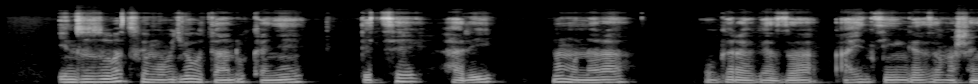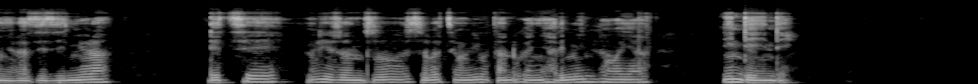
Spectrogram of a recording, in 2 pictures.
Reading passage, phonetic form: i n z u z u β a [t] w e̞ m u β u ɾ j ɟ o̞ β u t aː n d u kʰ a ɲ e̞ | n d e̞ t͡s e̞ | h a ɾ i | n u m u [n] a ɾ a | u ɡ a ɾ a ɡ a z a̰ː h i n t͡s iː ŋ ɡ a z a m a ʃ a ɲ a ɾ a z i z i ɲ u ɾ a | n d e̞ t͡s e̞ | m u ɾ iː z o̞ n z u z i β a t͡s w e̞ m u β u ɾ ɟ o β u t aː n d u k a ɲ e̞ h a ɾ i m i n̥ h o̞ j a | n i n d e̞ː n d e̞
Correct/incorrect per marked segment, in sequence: incorrect, correct

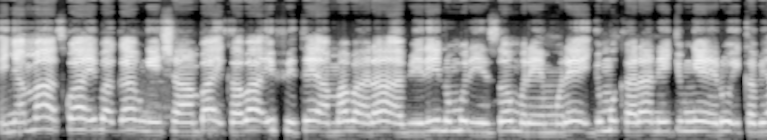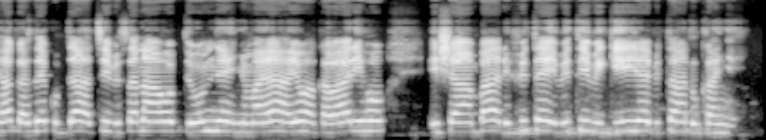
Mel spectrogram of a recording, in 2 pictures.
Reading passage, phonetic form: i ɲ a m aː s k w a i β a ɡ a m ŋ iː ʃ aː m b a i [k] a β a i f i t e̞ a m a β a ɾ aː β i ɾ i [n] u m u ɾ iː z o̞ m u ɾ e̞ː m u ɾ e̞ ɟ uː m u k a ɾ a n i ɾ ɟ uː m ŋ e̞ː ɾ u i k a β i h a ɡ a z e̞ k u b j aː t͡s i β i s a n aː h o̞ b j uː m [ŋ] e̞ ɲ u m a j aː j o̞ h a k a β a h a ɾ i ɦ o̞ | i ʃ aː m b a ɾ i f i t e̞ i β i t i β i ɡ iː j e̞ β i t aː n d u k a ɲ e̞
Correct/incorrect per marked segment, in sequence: correct, correct, incorrect

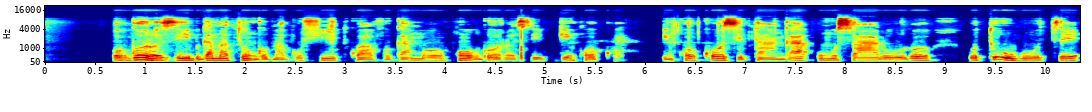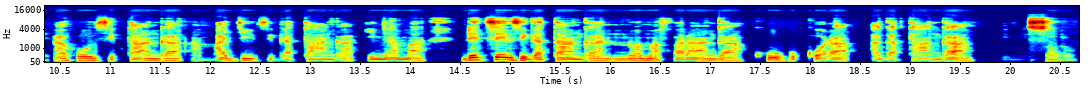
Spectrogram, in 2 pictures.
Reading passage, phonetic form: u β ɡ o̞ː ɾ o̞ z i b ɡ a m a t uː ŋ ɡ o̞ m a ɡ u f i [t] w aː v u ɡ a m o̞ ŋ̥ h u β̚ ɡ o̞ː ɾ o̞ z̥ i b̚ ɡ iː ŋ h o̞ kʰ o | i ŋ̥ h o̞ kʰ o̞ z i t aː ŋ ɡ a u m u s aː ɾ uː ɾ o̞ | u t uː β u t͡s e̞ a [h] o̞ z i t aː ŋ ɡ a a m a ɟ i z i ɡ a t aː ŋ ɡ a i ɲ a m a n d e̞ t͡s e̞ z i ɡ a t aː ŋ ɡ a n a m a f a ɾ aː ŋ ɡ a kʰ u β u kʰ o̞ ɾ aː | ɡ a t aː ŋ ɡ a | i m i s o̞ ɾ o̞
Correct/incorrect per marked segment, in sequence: correct, correct

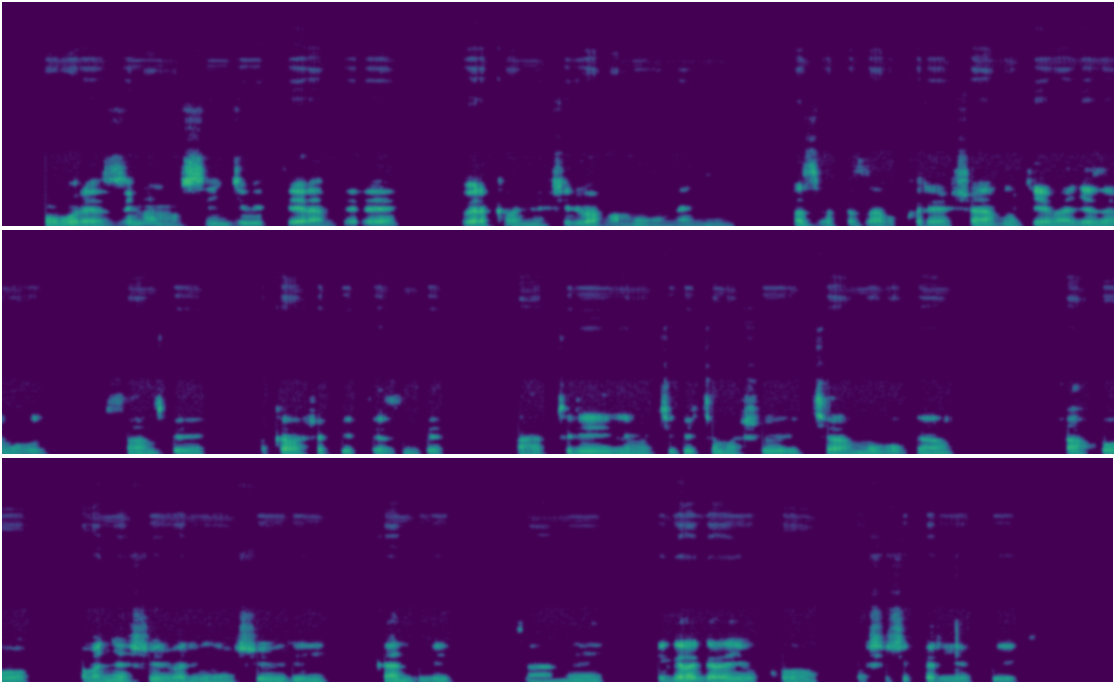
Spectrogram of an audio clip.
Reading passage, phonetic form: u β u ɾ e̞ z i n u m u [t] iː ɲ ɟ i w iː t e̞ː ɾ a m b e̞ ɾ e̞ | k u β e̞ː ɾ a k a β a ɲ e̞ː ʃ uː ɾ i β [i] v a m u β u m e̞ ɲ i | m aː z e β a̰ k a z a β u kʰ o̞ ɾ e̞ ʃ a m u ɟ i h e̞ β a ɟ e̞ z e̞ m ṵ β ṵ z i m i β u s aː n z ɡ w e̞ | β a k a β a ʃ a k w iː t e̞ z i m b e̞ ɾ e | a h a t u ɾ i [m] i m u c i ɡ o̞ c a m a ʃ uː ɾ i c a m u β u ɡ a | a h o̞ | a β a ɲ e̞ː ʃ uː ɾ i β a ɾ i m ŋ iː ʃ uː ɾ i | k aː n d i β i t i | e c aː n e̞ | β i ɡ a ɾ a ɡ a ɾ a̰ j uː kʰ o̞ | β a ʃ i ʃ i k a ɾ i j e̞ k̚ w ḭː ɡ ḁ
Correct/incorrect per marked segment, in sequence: incorrect, incorrect, incorrect

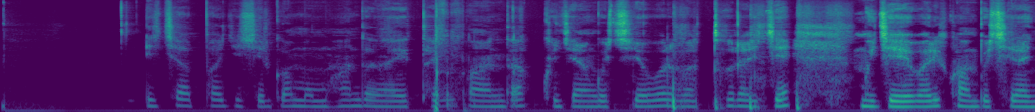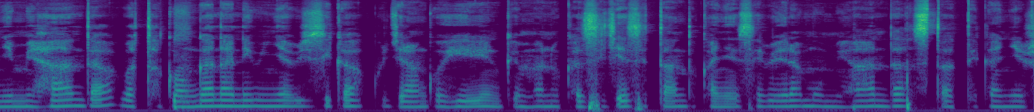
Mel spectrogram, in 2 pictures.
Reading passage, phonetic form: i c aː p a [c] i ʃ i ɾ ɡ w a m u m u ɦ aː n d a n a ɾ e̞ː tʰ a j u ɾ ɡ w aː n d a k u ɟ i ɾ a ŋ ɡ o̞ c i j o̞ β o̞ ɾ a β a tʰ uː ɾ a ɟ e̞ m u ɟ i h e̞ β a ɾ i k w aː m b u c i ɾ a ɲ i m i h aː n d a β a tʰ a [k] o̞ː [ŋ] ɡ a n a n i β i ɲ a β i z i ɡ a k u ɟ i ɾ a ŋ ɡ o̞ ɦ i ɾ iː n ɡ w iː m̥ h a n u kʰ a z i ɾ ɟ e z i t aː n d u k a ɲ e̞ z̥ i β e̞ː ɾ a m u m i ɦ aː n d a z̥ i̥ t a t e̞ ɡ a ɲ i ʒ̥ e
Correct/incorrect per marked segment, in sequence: incorrect, incorrect, correct

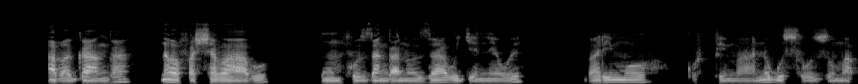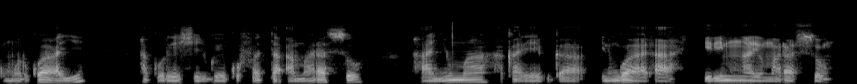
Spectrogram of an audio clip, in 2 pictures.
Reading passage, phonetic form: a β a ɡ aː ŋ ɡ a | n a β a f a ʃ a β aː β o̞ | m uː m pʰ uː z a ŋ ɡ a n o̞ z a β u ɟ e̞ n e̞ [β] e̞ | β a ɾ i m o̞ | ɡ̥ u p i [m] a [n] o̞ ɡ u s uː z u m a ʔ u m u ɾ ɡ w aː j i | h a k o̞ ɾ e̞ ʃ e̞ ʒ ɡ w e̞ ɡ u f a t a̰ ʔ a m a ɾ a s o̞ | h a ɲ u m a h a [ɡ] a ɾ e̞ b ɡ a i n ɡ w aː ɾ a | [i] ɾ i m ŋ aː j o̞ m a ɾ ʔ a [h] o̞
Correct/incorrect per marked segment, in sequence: incorrect, correct, correct, incorrect, correct, incorrect

